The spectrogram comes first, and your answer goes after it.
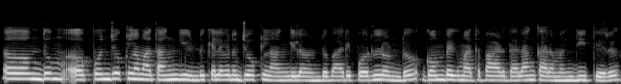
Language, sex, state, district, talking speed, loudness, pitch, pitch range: Tulu, female, Karnataka, Dakshina Kannada, 175 wpm, -11 LUFS, 210 Hz, 195-225 Hz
